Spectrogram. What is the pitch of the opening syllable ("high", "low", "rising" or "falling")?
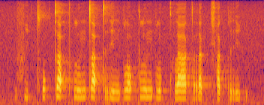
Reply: low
